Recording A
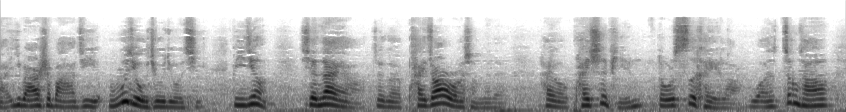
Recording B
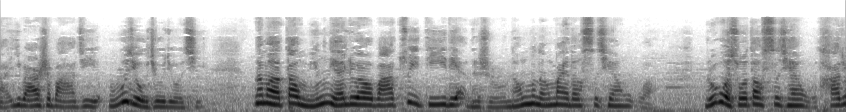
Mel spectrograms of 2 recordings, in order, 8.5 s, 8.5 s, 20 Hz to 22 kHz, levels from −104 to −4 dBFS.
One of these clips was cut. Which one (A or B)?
A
